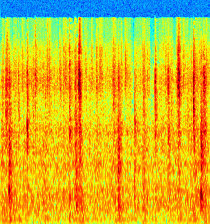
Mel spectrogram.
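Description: Hail striking a car's roof and windshield, heard from inside the cabin: many irregular sharp ticks over a steady hiss.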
